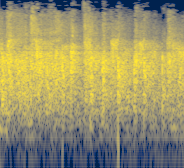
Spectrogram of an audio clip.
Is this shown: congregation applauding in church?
yes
